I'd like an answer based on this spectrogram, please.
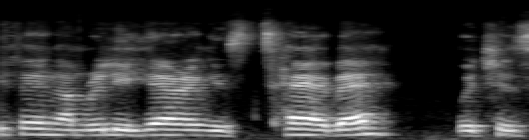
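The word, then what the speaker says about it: Thebe: seven the only thing i'm really hearing is te be which is spelt t-h-e-b-e he's a legend quite a legend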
